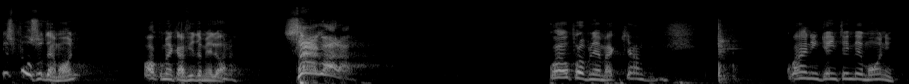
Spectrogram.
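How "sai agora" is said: high, loud "Sai agora!" shout; exorcism command. Acted. Pastor playing an exorcist casting out a demon, shouting. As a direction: cast the demon out at full force.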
